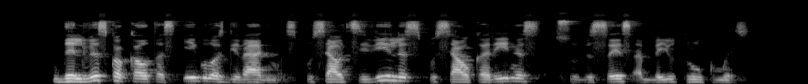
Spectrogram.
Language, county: Lithuanian, Klaipėda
